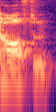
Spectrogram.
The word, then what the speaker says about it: often: Most native English speakers don't really pronounce the T in often. They say often, right? But that sounds weird to me, so I don't say it like that.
